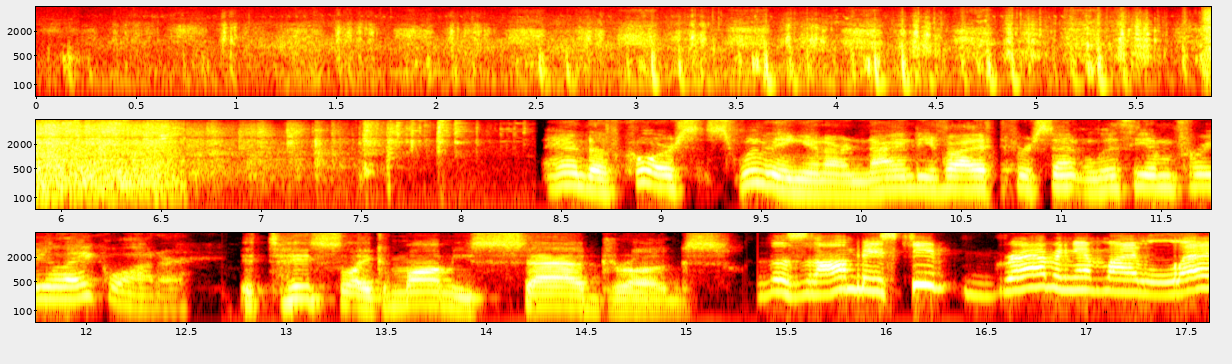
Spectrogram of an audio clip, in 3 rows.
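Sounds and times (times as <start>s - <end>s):
horse whinnying: 0.0s - 6.7s
horse hooves clip-clopping: 0.0s - 7.8s
speech: 8.5s - 17.6s.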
